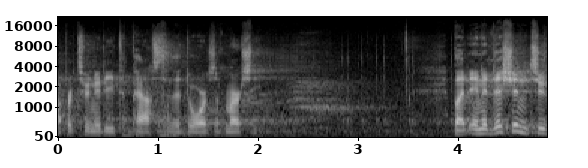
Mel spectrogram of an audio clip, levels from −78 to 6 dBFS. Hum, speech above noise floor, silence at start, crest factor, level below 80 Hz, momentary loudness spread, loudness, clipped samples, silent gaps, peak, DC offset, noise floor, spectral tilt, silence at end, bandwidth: none; 27 dB; 0 s; 22 dB; -64 dBFS; 24 LU; -20 LUFS; under 0.1%; none; -2 dBFS; under 0.1%; -48 dBFS; -1 dB/octave; 0 s; over 20 kHz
